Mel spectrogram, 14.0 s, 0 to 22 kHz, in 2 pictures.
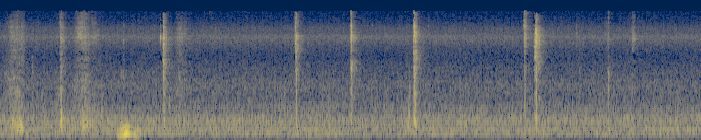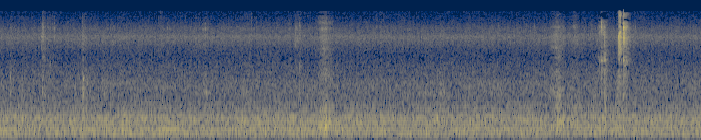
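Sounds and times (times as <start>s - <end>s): fan hum: 0.0s - 14.0s
eating clicks and smacks: 2.9s - 4.3s, 5.2s - 6.4s, 13.0s - 13.4s.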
